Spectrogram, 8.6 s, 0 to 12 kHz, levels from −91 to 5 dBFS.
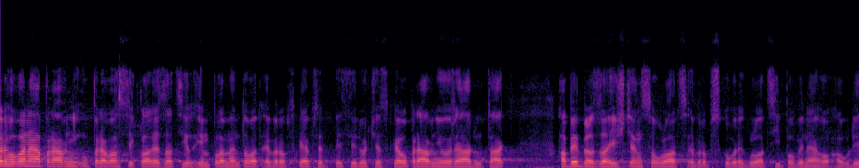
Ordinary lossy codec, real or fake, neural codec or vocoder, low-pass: Opus, 24 kbps; real; none; 7.2 kHz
